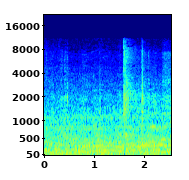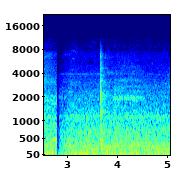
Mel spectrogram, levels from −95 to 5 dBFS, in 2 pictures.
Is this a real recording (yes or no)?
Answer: yes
